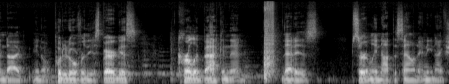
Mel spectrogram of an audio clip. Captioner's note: fart sound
